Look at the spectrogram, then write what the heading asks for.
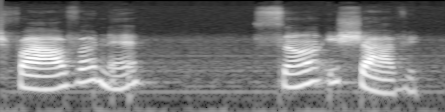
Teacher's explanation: já o som explicativos são produzidos por uma aproximação dos articuladores Então esse trato vocal ele vai se estreitar e o ar vai sair produzindo uma fricção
